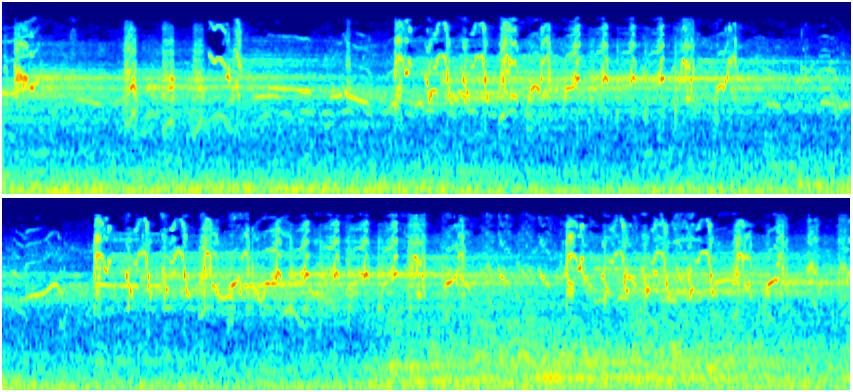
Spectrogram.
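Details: Oriental magpie-robin song as lure material, described as harsh and clear, meant to provoke birds. Continuous rapid chatter of high chirps, buzzy notes and short whistles, with a brief dip in the middle and a steady low hum underneath.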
